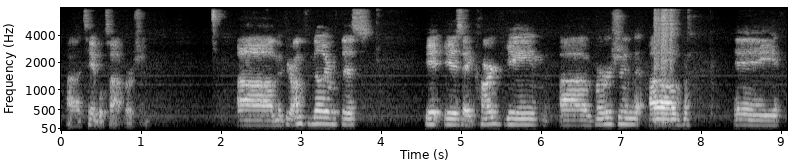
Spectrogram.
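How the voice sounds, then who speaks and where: A man's voice: medium pitch, a bit bright. Rambling man in an echoey room. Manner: rambling, many fillers and self-corrections. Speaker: streamer. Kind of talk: casual explanatory chat. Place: room at home. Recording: echoey room with faint background hum.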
